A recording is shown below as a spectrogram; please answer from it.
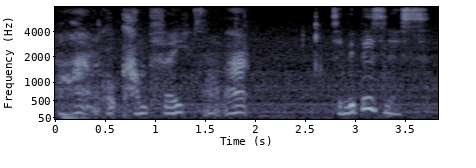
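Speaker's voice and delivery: hushed whispered aside. Real, not acted. Telling friends about the toilet, in a whisper. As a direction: drop to a breathy whisper as if sharing a secret.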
